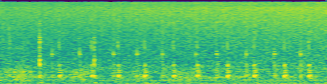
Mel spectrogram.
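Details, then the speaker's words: Honda Odyssey with power windows not working because the relay was not energized, control wire back-probed and grounded with a Power Probe: crisp single relay clicks about every two-thirds of a second; the relay is working. "so when I do this I hear the relay click listen do you hear that"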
